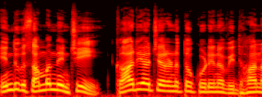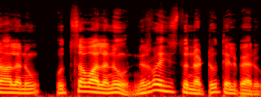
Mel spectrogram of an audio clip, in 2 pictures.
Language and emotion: Telugu, neutral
